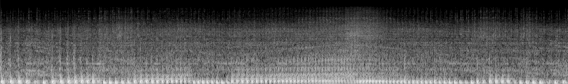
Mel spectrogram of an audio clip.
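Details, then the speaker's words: Royal Enfield 350/500 cc single-cylinder at 15,452 km, revved after cam gear setting: crisp even thump rising and falling with throttle; the previous kat-kat tappet ticking is gone, valve train healthy. "ये देखो दोस्तों जो cut cut cut cut आवाज़ था वो पूरी तरह चला गया है, रेस करके दिखाता"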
